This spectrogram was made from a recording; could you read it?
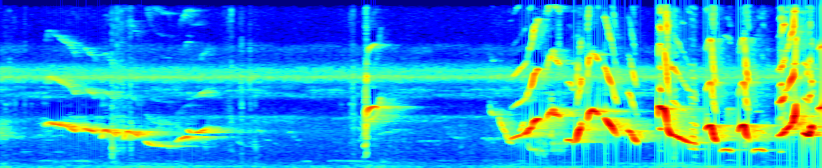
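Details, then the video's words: Oriental magpie-robin, a forest bird, heard while being lured for trapping. A long, thin whistle and a lone chip are followed by a rapid, dense outburst of varied, jumping whistled notes that lasts several seconds. "Kacer, begini jadinya kalau tidak di ajak duel fighter || full gacor"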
